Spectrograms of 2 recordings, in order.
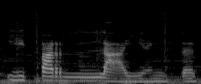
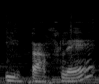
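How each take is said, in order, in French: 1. Ça se prononce avec des sons à l'italienne. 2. Ça se prononce avec des sons français.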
